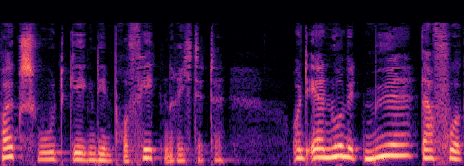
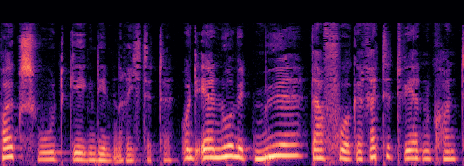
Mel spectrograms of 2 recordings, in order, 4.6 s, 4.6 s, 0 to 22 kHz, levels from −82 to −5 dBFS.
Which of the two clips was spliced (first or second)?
second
